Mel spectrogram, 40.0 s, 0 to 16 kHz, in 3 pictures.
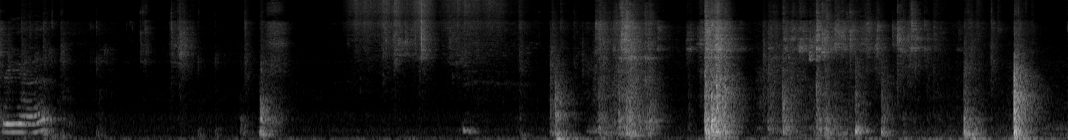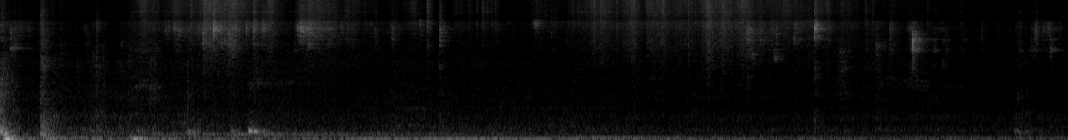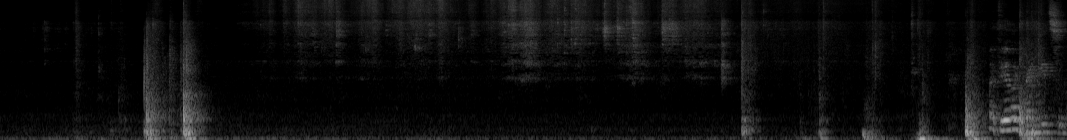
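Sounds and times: ornaments rustling: 0:04.2 - 0:07.8, 0:13.6 - 0:25.4, 0:29.8 - 0:38.7.

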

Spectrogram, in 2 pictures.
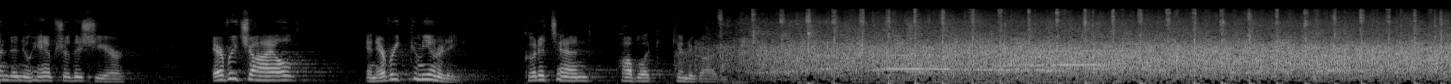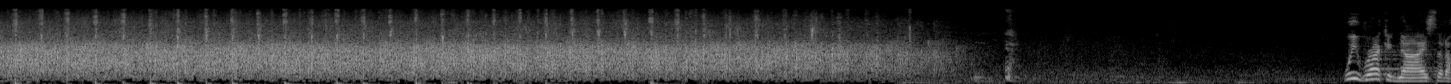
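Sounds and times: audience applause: 0:06.9 - 0:24.2.

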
